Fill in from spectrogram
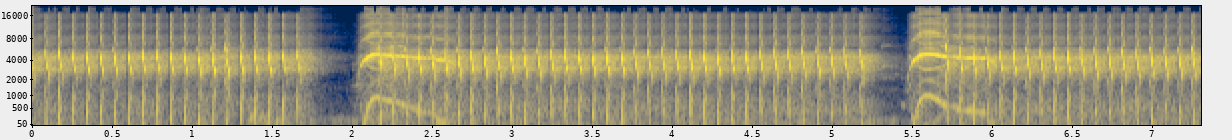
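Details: Vigorous, machine-like chirping from a Bar-winged prinia, high notes about four per second, twice paused and restarted with a sliding, falling slur.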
